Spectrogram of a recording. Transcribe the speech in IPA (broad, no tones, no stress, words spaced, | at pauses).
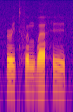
ɹɨtfɵmbɐ hɨ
